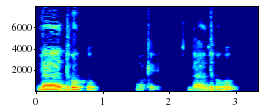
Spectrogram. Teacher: Dhu is the fourth letter in the third varga, so it has to be aspirated.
